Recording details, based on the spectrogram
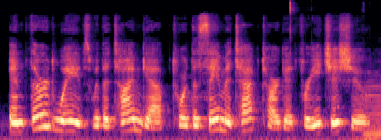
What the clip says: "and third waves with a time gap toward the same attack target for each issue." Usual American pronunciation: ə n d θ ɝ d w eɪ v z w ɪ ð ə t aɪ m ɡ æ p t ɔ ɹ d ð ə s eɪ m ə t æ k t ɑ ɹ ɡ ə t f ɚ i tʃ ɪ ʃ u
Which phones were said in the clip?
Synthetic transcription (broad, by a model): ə n θ ɝ d w eɪ v z w ɪ ð ə t aɪ m ɡ æ p t ɔ ɹ d ð ə s eɪ m ə t æ k t ɑ ɹ ɡ ə t f ɚ i tʃ ɪ ʃ u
